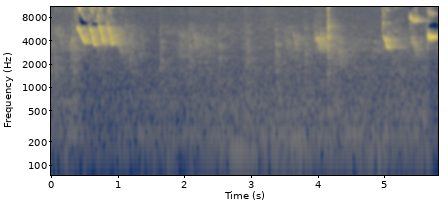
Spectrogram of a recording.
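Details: Chestnut-capped blackbird in an orange tree: a rapid trill of clipped high notes opens the clip, a quiet pause follows, then sharp chirps and bright whistled notes return toward the end.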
